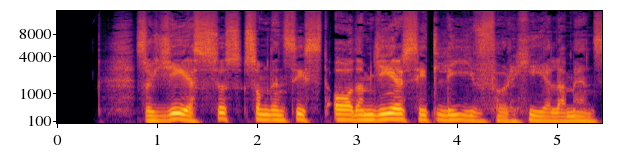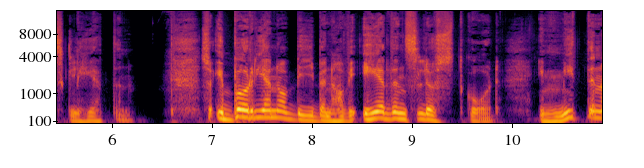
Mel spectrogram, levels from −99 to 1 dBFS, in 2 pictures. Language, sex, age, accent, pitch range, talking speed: Swedish, male, 50-69, native, 105-140 Hz, 125 wpm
